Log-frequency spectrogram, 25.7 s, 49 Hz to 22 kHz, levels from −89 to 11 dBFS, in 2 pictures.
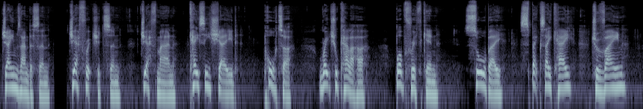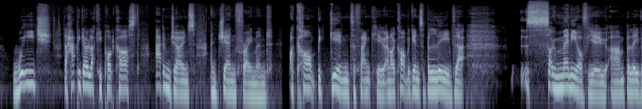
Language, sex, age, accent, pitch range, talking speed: English, male, 20-39, British, 115-160 Hz, 110 wpm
